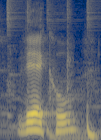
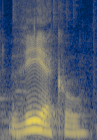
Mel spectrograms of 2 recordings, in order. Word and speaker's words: vehicle: in the word vehicle is pronounced with a short vowel in british english and a long vowel e in american english so british english vehicle american english vehicle so let's review what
